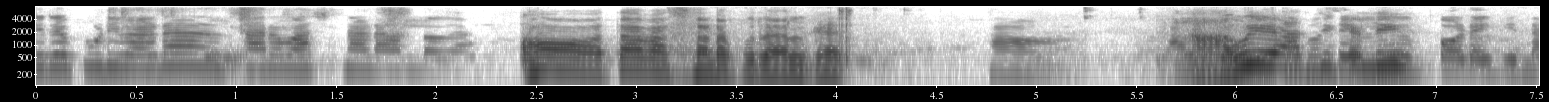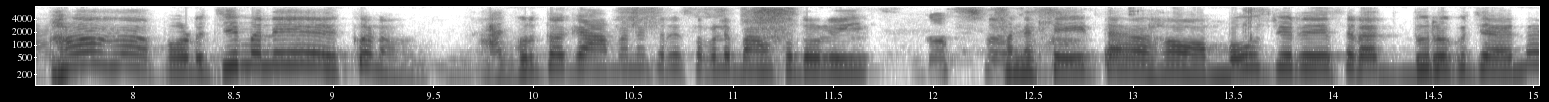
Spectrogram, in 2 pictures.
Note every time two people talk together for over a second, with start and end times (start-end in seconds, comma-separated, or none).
none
